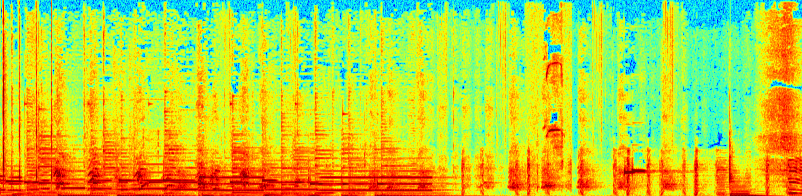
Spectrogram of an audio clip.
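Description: Soft orchestral-style music with held notes, joined from about six seconds in by a quick run of short yips and barks from a puppy.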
